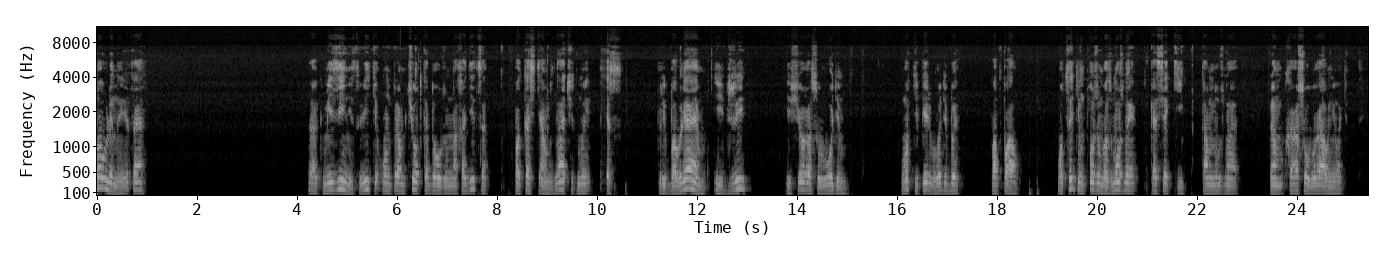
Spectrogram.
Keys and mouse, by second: 7.7 middle click, 8.3-8.9 shift+middle drag, 10.2 s, 11.7 click, 12.6 g, 15.1 click, 16.6 g, 18.0 click, 18.6 g, 19.7 click, 20.3 middle click, 21.2 shift+middle click, 22.6 middle click, 24.3 KP_1.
